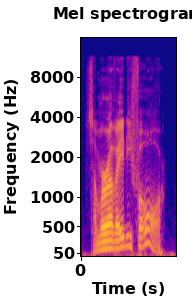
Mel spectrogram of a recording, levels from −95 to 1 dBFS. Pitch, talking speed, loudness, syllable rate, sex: 135 Hz, 200 wpm, -16 LUFS, 6.0 syllables/s, male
